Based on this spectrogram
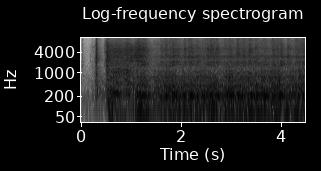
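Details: Hot rod with turbo 350 transmission, new camshaft, first start after a build, in park: brief crank, catches at once and settles into a strong even idle with no misfire or knock; clean first start.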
